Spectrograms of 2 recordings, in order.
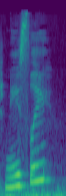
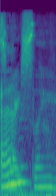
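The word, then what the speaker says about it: Knisley: It's called Go to Sleep, I Miss You, Cartoons from the Fog of New Parenthood by Lucy, oh gosh, Neasley? Is it a silent K? – I think it's Nicely.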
